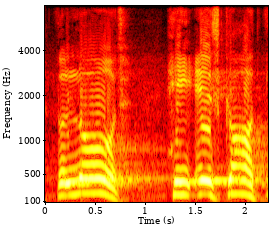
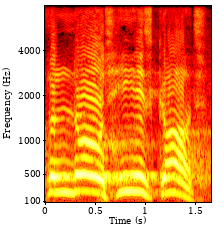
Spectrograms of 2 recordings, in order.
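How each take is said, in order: First: Loud, higher cry of worship, slowing on "he is God"; loud awed declaration; proclaiming. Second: Even higher and louder cry; louder second declaration; louder proclaiming. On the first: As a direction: cry it out from the ground. People fall on their faces. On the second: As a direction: build it to a climax, proclaiming. People fall, repeat louder. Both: Acted.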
